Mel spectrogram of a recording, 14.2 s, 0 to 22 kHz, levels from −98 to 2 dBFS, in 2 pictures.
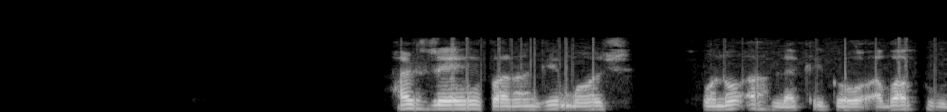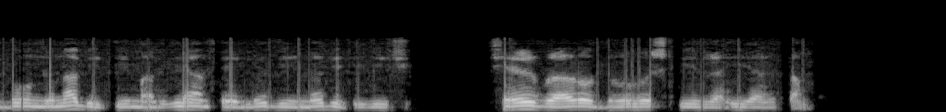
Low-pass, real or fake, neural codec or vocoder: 5.4 kHz; fake; codec, 16 kHz, 8 kbps, FreqCodec, larger model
